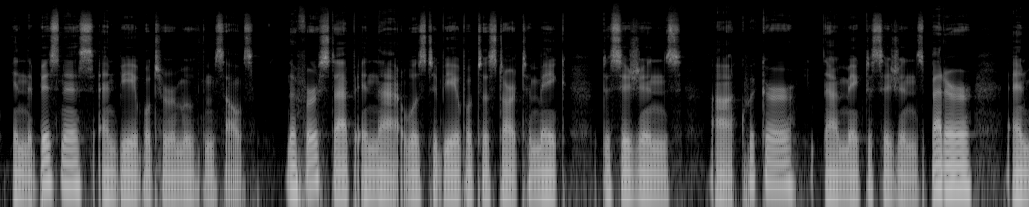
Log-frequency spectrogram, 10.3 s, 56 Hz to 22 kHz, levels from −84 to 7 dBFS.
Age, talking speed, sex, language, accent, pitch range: 30-49, 175 wpm, male, English, American, 70-85 Hz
